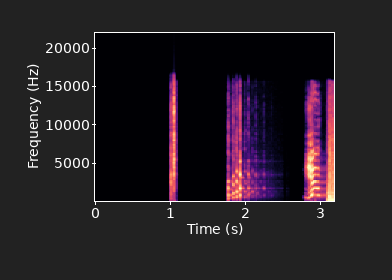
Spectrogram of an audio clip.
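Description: Sword slashes strike in quick, sharp bursts.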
